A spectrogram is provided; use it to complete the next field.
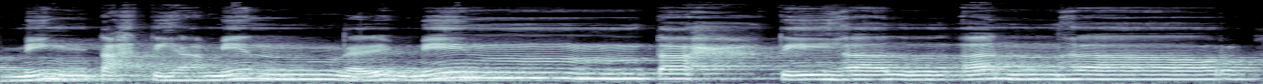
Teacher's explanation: min ada gunanya dan nunnya itu hampir dekat ke taknya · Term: ikhfa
